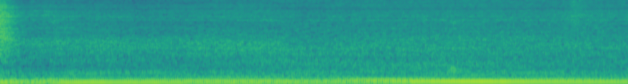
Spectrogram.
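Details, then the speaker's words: Old carbureted car, newly rewired and running off its own fuel system, timing not yet set, some vacuum-leaking hoses found: it fires right up and settles into a deep, steady idle after a brief rise in revs. Normal start and idle. "Fires right up. It's running off its own fuel system, obviously."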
